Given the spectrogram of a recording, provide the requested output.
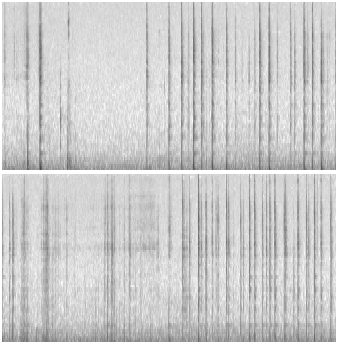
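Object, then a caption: Disposable plastic cup with ridged wall. Long acrylic nails tap and scratch the ridged outer wall of an empty, hollow red plastic disposable party cup held upright. The result is many sharp, bright clicks with quick scratchy rustles, each dying away almost instantly over a steady low hum.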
